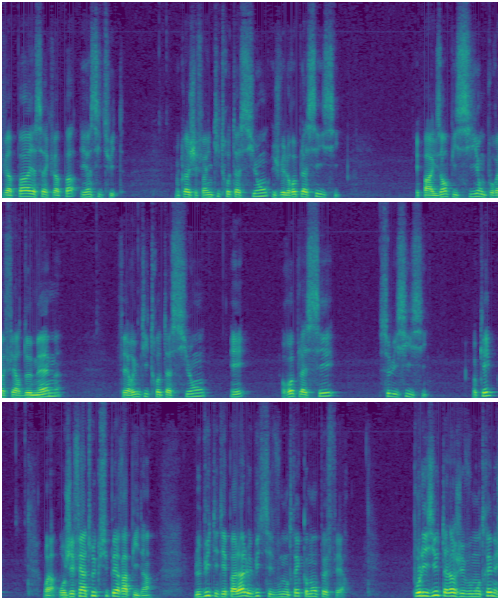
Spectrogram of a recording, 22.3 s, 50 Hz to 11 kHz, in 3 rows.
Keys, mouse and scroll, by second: 6.6-7.8 scroll up 3, 7.8 a, 16.1-16.5 scroll down 2, 16.5 Tab, 17.6-19.2 scroll down 1.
